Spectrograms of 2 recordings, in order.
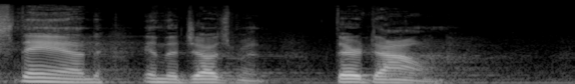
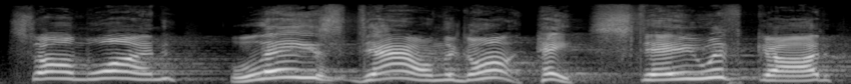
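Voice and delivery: emphatic preaching; 6 semitones higher, 4 dB louder than usual. Real, not acted. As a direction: lay down the gauntlet to the congregation. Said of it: "This is emphatic".

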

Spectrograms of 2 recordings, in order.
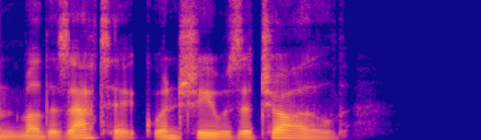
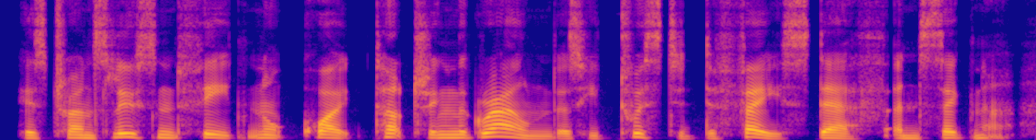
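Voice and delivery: usual speaking voice

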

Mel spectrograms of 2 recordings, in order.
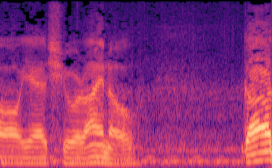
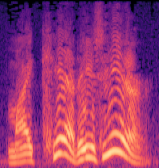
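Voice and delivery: overjoyed; 8 semitones higher, 3 dB louder, slower than usual. Acted. Father reunited with son.

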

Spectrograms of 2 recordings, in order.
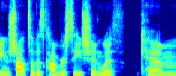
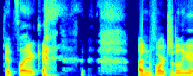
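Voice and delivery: ordinary delivery

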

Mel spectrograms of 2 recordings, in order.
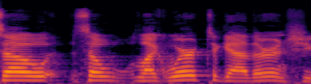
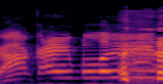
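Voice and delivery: higher, softer put-on Southern whine; mock Southern character; 6 semitones higher, 5 dB quieter than usual. Comic mocking idea that was the girl, exaggerated Southern voice.

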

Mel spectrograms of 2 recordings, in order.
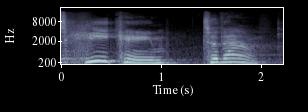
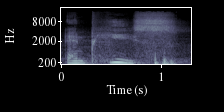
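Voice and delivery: whispered peace; 4 semitones lower, 8 dB quieter than usual. Real, not acted. Soft close of comforting line.

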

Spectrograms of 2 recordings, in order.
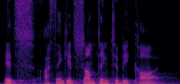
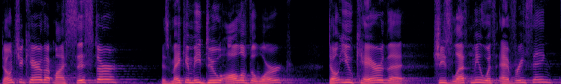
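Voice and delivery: complaining sister; 6 semitones higher, 7 dB louder than usual. Retold or imitated. Martha complains to Jesus.

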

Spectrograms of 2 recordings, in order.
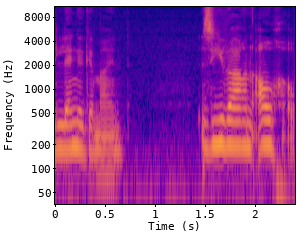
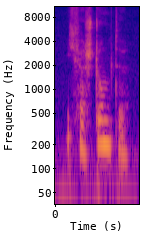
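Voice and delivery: ordinary delivery, nothing marked

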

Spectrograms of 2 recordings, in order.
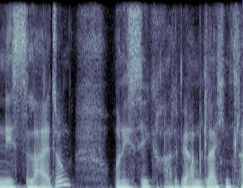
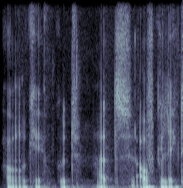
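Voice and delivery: whispered aside; 3 dB quieter than usual. Real, not acted. Host mutters after caller hangs up.

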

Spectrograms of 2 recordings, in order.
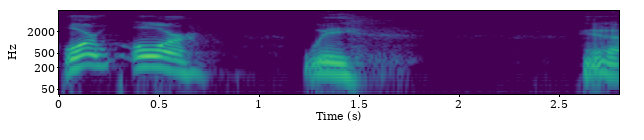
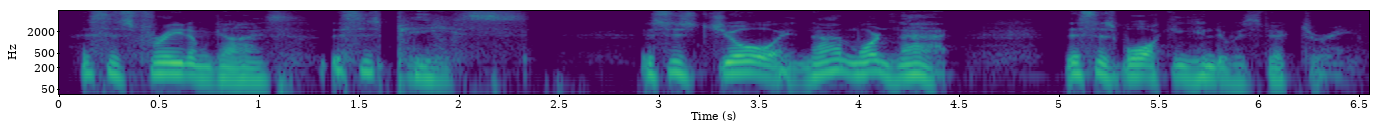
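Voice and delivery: much softer and lower, tender; hushed sincere; 8 semitones lower, 5 dB quieter than usual. Real, not acted. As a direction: lay it down gently like a blessing. Softer sermon climax.

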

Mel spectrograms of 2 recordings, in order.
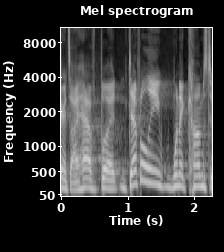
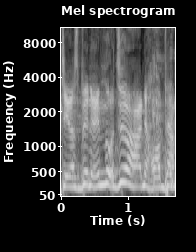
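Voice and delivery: put-on louder, Frenchified Creole accent; French-tinged Creole accent; 2 semitones higher, 5 dB louder, faster than usual. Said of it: "Creole's like a French".

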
